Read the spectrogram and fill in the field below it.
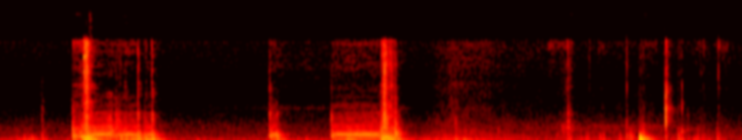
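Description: A sewing machine stitching a zipper onto a backpack, running in several short whirring bursts of varying length separated by quiet pauses, heard up close.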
